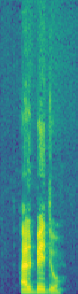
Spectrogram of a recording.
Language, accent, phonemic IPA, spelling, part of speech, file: French, France, /al.be.do/, albédo, noun, LL-Q150 (fra)-albédo.wav
- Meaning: albedo (the fraction of incident light or radiation reflected by a surface or body)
